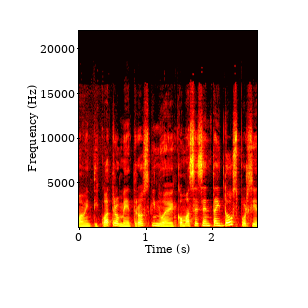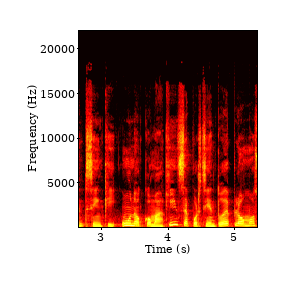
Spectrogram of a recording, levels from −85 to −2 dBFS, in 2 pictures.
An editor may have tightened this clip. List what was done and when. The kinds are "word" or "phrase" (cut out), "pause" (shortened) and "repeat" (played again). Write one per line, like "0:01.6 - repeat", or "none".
0:02.8 - word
